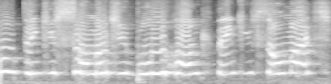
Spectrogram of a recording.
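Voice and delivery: very high, loud, grateful calling voice. Voicing a character thanking another who steps forward: calling out in gratitude. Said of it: "Maze calls out".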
